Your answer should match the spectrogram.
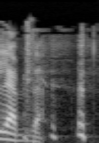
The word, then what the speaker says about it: Lambda: Suéltate, bueno, yo soy Lambda Germán. Ah, ok. Germán por mi papá. Soy Lambda Germán. Y bien difícil de pronunciar esto, porque como que sí. Te dicen Lama, te Lama. O me dicen Lambda o Lambda o Lambda.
